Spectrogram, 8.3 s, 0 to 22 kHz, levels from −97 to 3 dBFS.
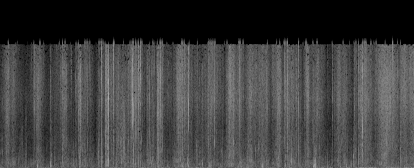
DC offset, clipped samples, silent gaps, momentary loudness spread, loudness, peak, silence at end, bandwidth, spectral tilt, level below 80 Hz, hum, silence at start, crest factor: under 0.1%; under 0.1%; none; 11 LU; -37 LUFS; -4 dBFS; 0 s; 17 kHz; -0.5 dB/octave; -56 dBFS; none; 0 s; 34 dB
